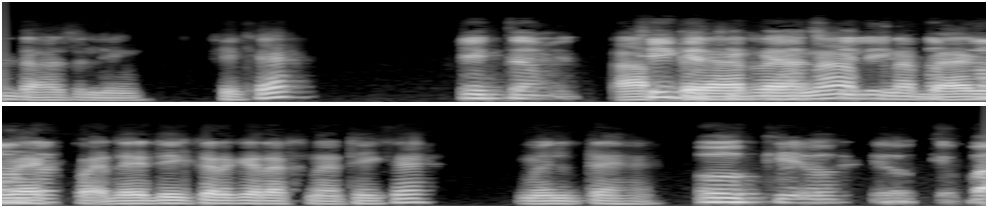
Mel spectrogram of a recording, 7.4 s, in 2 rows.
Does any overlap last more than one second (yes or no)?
yes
